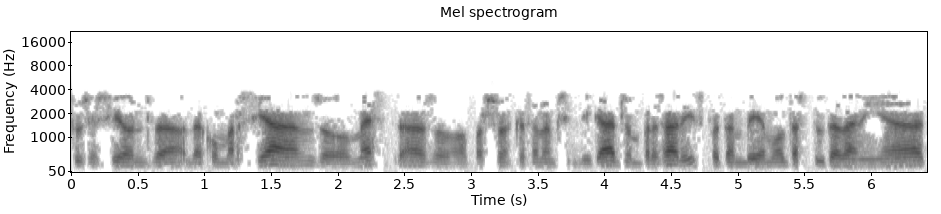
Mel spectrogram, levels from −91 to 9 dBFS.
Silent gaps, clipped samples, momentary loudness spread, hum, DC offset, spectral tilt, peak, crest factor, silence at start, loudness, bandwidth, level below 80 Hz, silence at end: none; under 0.1%; 11 LU; none; under 0.1%; 0.5 dB/octave; -6 dBFS; 20 dB; 0 s; -26 LUFS; 3.9 kHz; -84 dBFS; 0.05 s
